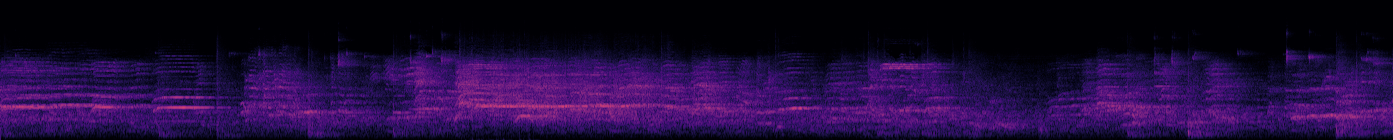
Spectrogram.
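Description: Sneakers squeak sharply on a hard floor in a large echoing gym.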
